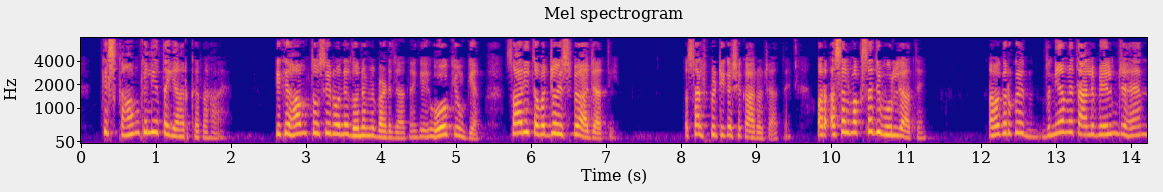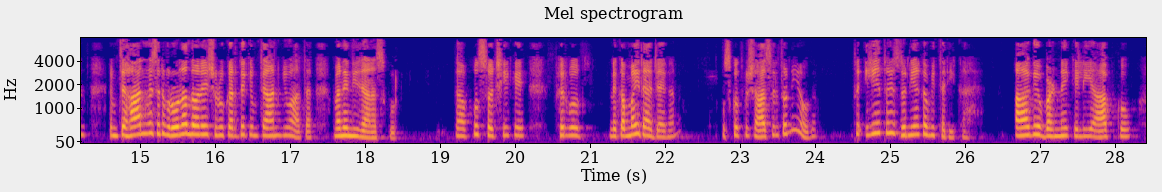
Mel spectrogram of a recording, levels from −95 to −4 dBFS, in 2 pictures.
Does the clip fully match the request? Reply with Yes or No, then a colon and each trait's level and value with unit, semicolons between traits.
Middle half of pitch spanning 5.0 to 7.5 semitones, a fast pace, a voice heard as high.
Yes: average, 5.3 semitones; fast, 220 wpm; high, 225 Hz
